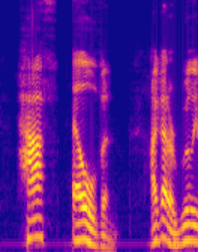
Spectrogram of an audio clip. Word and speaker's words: half-elven: Millennia old, Elrond, half-11, is the son of Arendelle, the Mariner. Hope I pronounced that correctly.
